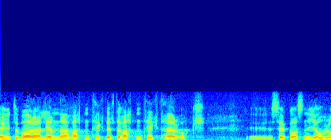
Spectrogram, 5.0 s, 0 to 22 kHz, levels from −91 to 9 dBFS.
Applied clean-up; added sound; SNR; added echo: none; none; none; none.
